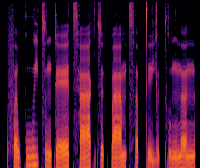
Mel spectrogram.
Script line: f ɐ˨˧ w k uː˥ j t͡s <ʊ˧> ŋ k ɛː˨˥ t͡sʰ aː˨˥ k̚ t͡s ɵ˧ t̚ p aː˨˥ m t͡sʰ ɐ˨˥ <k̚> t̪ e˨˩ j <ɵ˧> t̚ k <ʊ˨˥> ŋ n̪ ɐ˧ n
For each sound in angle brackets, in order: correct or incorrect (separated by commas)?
correct, incorrect, correct, incorrect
